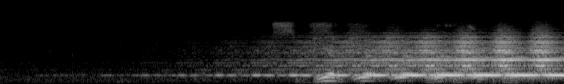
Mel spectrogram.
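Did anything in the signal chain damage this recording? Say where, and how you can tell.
Yes. Feedback howl takes over this speech from 1.4 s to the end of the clip, a call-processing and room-acoustics fault: a microphone and a loudspeaker in the same room are joined by the call, so each pass round the loop comes back louder. The repeats, roughly 400 ms apart, narrow to a tone around 400 Hz that peaks about 12 dB above the speech. On a spectrogram it is a bright horizontal band that grows stronger. On a waveform the envelope swells and stays high.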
